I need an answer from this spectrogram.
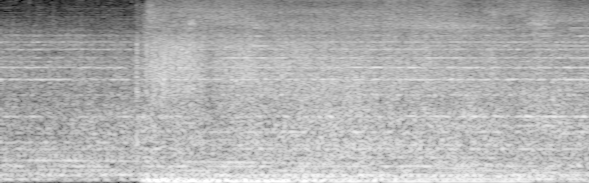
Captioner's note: rumbling explosions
